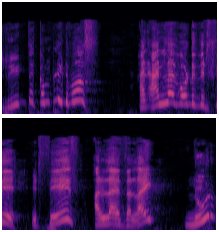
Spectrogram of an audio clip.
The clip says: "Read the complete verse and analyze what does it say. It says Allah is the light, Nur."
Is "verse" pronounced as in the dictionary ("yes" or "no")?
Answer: yes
